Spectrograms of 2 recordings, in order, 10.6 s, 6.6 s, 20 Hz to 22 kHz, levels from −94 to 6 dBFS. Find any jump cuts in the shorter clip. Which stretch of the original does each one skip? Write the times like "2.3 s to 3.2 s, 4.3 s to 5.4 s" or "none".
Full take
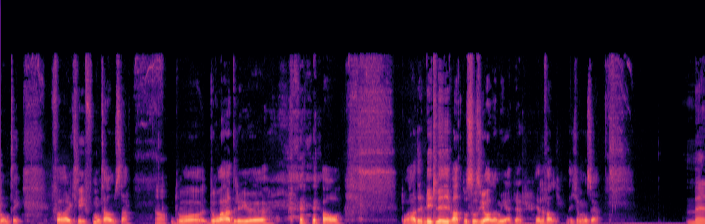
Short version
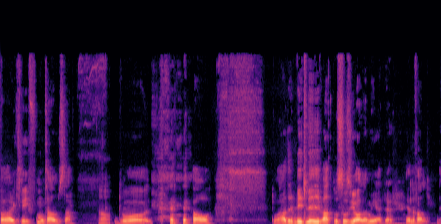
3.1 s to 4.2 s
